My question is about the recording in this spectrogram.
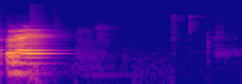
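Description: A person's voice: one short drawn-out syllable at the start that fades within about half a second. A few faint computer mouse clicks follow later.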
